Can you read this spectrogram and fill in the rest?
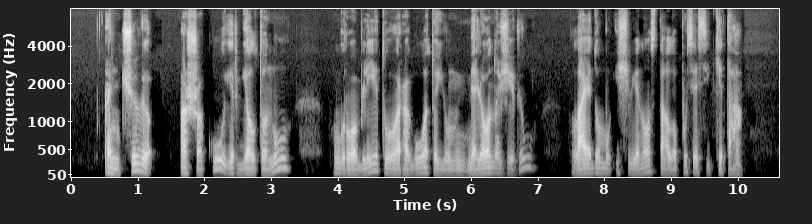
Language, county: Lithuanian, Vilnius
